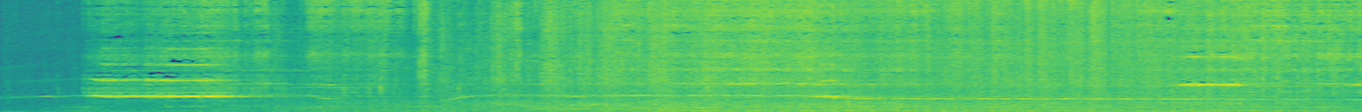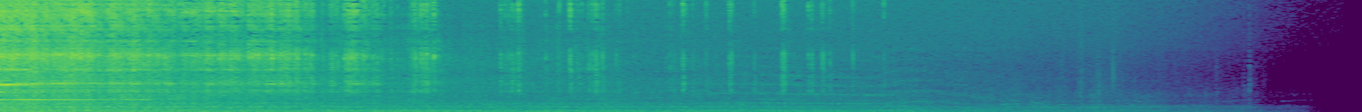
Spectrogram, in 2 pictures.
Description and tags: Squeaking tram arriving
Raw sound of squeaking tram in bend, departing from depo to tram stop. Includes interesting sound of crackling electricity in rails. Recorded in Brno at Namesti Miru square, CZR.
In-hand recording, Tascam recorder + windscreen.
In case you use any of my sounds, I will be happy to be informed, although it is not necessary. Recording on request of similar sounds with different technical attitude, procedure or format is possible.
